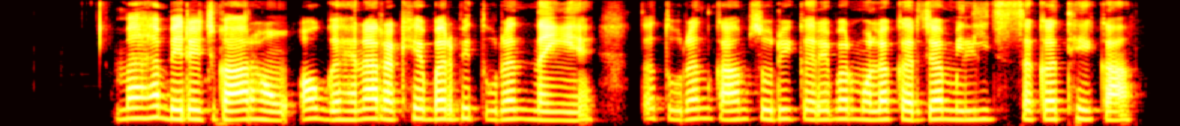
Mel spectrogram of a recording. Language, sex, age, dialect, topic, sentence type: Chhattisgarhi, female, 60-100, Central, banking, question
